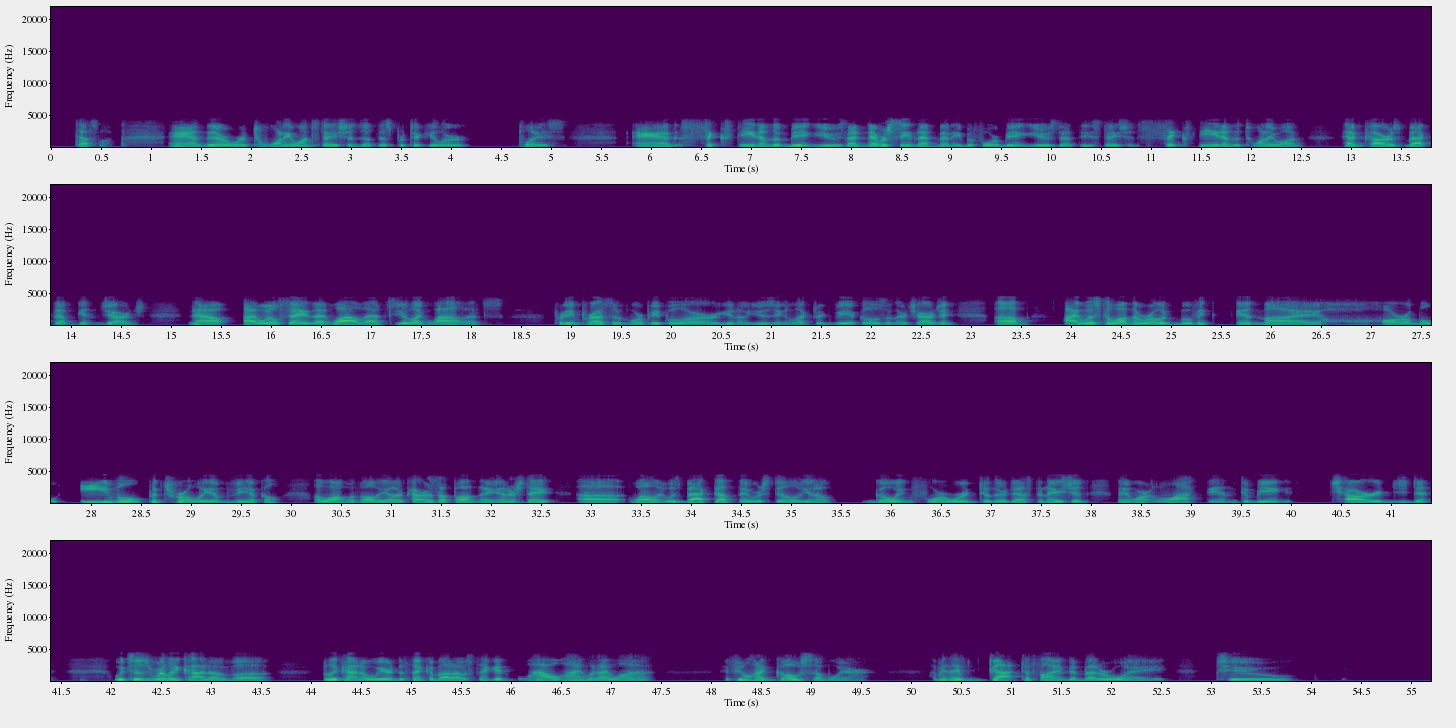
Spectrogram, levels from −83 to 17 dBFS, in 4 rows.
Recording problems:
high frequencies cut off; severe; nothing above 4 kHz

